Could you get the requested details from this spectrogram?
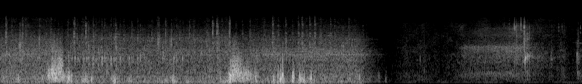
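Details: Rumbling wind and vehicle noise with loud gusts, then a sudden drop to a quieter hiss, and no animal call.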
